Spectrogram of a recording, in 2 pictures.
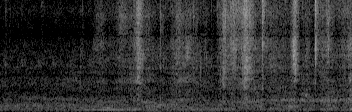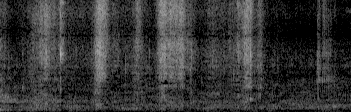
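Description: Short, irregular rustles, about a dozen over several seconds, from macaques shifting among leafy tree branches.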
